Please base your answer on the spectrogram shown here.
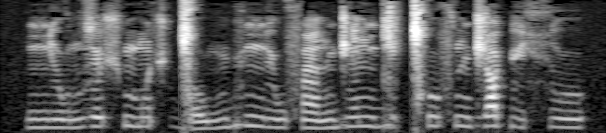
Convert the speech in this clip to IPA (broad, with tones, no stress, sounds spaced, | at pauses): ɲ ɯ˨ w n z ø˦ ʃ m b õ˦ ʃ ɡ͡ǀ o˨ w m b y˦ ɲ y˨ w f æ̃˨ n d͡ʒ ĩ˦ n ɟ e˦ ǀʰ u˦ f n d͡ʒ ɑ˦ pʲ ø˨ ç u˨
